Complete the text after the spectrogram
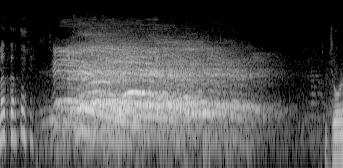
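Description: A crowd of men shouts and cheers loudly, then fades.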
